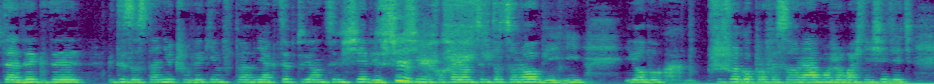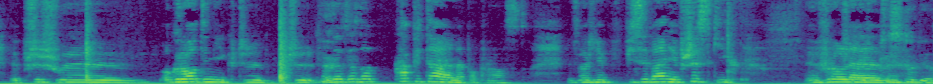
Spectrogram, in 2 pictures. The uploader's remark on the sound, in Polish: Za gorszy dźwięk spowodowany błędami technicznymi bardzo przepraszamy.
